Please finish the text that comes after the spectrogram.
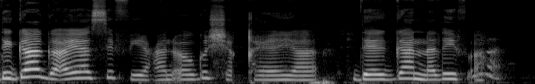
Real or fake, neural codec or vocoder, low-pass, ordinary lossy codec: real; none; none; none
